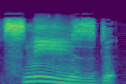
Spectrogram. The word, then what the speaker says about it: sneezed: end so we have she sneezed sneez D sneezed okay simply a d then she decided to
